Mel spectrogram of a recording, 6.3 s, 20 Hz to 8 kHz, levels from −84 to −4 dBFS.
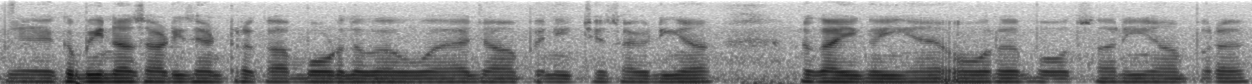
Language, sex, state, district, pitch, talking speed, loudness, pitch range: Hindi, male, Chandigarh, Chandigarh, 115 Hz, 210 wpm, -18 LUFS, 115-120 Hz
